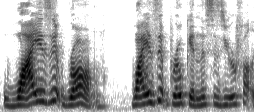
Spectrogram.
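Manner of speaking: hammed-up annoyed rant at the phone; mock annoyed complaint. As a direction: play the irritated caller. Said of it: "you're annoyed and you're like".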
